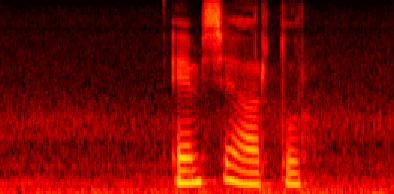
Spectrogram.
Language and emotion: Russian, neutral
